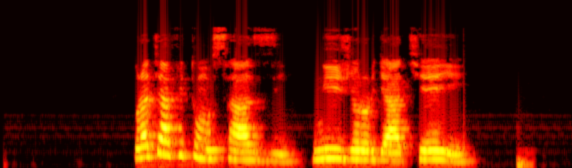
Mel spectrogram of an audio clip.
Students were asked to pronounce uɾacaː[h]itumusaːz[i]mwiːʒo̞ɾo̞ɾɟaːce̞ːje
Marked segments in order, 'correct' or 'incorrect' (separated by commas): incorrect, correct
